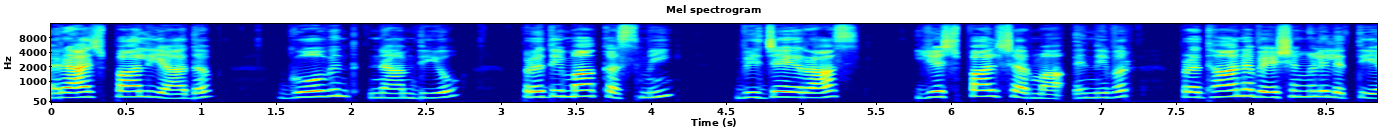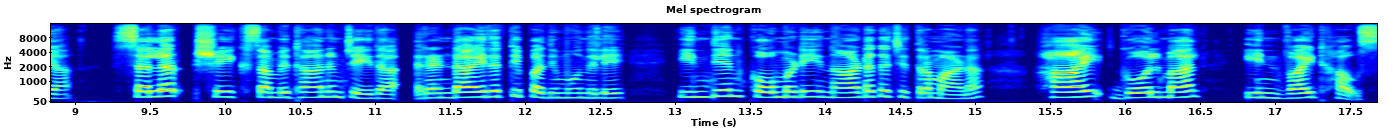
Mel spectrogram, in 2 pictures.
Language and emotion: Malayalam, neutral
